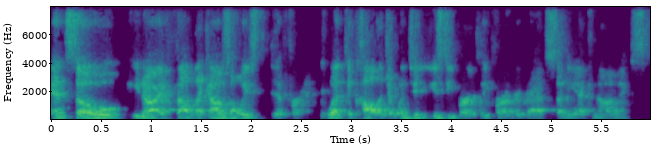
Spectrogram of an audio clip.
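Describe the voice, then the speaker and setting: A fairly quick pace with a General American accent. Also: man. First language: Japanese. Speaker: movement-building consultant. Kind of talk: interview.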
